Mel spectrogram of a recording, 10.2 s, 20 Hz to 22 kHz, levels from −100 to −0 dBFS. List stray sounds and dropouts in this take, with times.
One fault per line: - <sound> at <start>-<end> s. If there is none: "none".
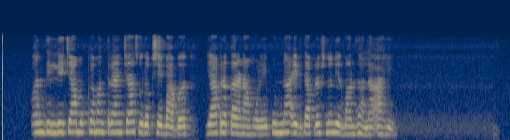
none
